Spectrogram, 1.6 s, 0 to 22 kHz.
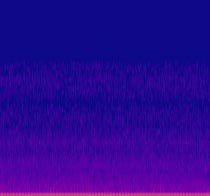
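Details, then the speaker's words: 2004 Toyota Matrix that had died on the road and would not start, restarted after the faulty part was found and fixed: smooth, even low idle hum with no misses, knocks or stumbles; starts well, running fine. "let's turn it off it's off let's crank it back up again oh we got a good start folks"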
